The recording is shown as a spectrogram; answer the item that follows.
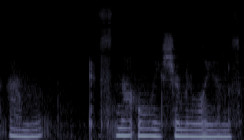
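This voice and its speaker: Soft-spoken and fairly low-pitched, a woman speaks at a fairly slow pace in a monotone, flat intonation. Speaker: ASMR creator. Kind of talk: ASMR magazine reading. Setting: at home.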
